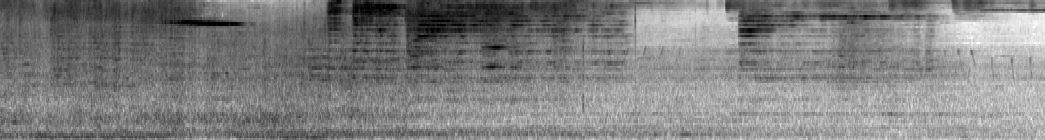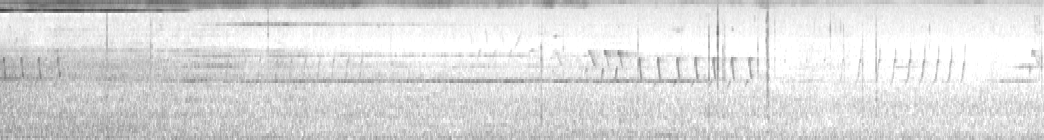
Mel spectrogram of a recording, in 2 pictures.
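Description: Double-stack intermodal freight cars rolling by on steel rails, wheels rumbling with high-pitched wheel squeal, loudest in the first few seconds. The sound then fades steadily as the tail of the train moves away.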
